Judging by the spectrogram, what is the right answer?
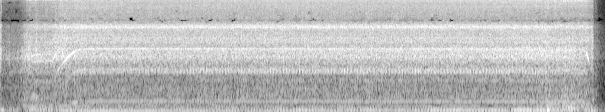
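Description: Cordless drill running at full speed, boring a bolt hole through a gusset and both walls of a metal tube. It spins up with a rising whine, holds a steady pitch for about five seconds, then stops suddenly near the end.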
